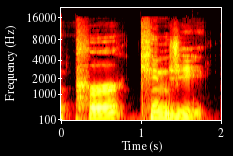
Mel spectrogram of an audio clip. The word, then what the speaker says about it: Purkinje: But it's called the Purkinje effect.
